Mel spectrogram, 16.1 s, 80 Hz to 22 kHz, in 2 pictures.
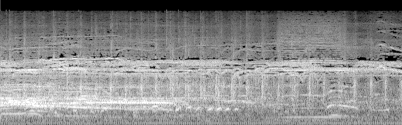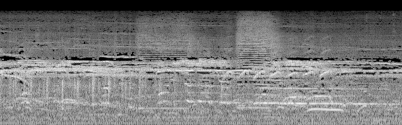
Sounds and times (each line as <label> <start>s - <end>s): people 0.0s - 16.0s
whistle 0.0s - 16.0s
